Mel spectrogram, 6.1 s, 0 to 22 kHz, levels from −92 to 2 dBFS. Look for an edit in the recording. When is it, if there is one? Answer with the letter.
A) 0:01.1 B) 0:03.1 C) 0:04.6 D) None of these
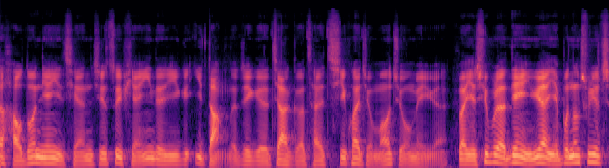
C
